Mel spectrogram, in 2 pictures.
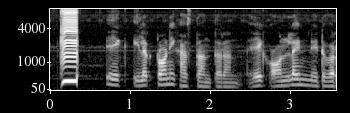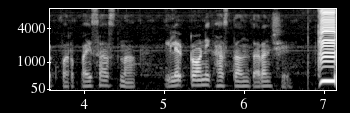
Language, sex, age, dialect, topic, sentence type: Marathi, male, 25-30, Northern Konkan, banking, statement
